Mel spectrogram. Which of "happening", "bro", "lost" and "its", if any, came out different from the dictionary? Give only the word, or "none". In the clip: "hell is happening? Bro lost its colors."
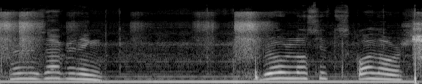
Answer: lost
